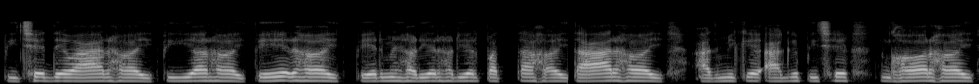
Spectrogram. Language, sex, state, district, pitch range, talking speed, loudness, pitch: Bajjika, male, Bihar, Vaishali, 155-170 Hz, 135 wpm, -24 LUFS, 165 Hz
